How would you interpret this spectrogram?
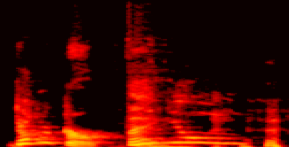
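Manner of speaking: high, drawn-out gasp of disbelief; stunned disbelief. Retold or imitated. Told Doctor Phil watches her, high stretched-out disbelief. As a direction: stretch it out, too amazed to believe it. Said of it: "And I was like".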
